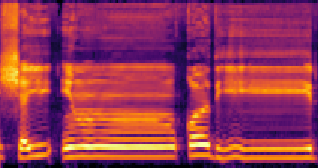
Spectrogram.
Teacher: زبر آ گئی ہے شین پہ تو یہ یا لین ہے، نرمی سے بغیر کھینچے پڑھیں گے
